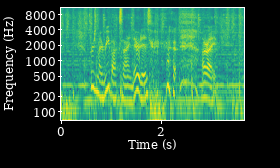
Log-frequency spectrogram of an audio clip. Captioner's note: laughs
